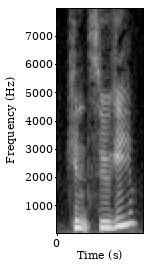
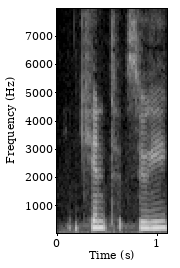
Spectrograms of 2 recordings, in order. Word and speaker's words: kintsugi: of is uh and i'm probably going to mispronounce this so i do apologize but it's called uh kintsugi kintsugi k-i-n-t-s-u-g-i and that's uh the japanese art form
